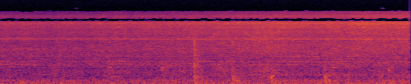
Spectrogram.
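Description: Railway train running, a steady rumble with a few sharp knocks and clicks around the middle.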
